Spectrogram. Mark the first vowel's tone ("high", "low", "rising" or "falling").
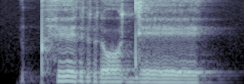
high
